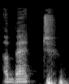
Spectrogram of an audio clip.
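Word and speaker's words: abet: जबकि यह वाला जो है इसको हम प्रोनाउंस करेंगे अबेट।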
